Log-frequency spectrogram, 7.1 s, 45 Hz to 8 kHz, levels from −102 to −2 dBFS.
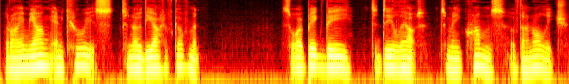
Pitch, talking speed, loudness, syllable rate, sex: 120 Hz, 210 wpm, -18 LUFS, 5.4 syllables/s, male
